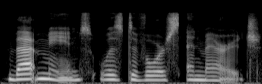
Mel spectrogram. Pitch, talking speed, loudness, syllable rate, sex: 210 Hz, 135 wpm, -20 LUFS, 4.2 syllables/s, female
